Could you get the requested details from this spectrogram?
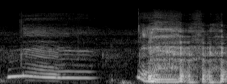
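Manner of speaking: very high, scoffing refusal; dismissive high voice. Retold or imitated. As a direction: brush the request off with a squeaky no.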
